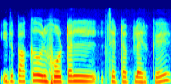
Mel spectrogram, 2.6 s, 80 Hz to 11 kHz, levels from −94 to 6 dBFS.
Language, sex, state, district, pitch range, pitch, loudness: Tamil, female, Tamil Nadu, Nilgiris, 190-210 Hz, 200 Hz, -14 LUFS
